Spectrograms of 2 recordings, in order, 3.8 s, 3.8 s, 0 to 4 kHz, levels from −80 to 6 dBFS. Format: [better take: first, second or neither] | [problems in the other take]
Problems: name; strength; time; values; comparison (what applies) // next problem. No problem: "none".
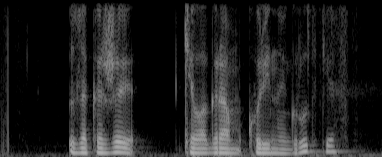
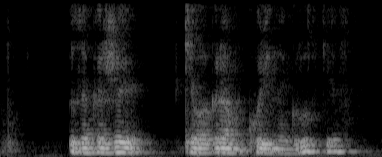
first | room echo; dies away in 0.6 s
